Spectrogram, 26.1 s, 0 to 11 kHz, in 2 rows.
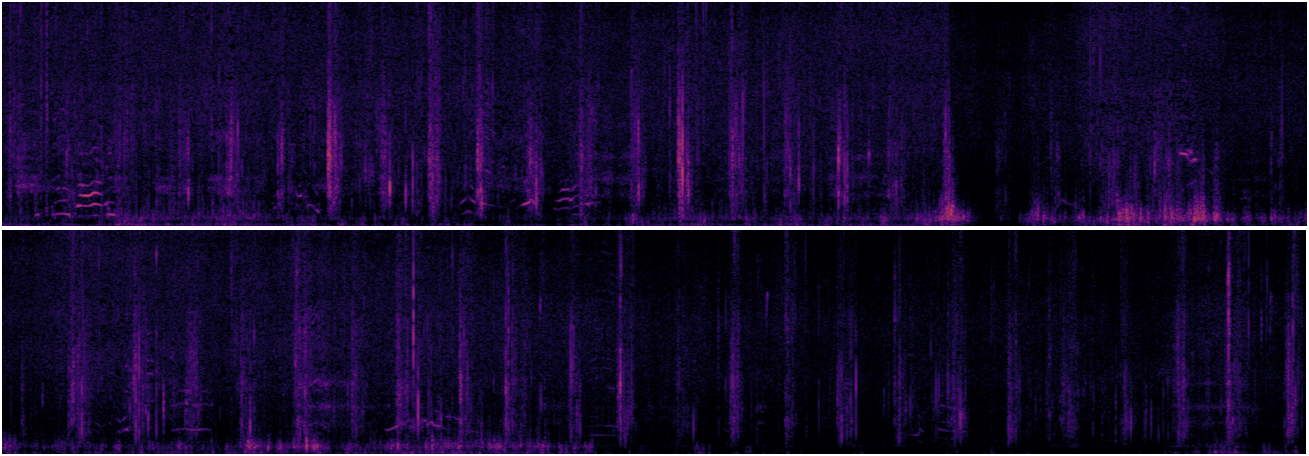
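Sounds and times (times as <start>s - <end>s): wind rumbling on microphone: 0.0s - 21.8s, 22.4s - 26.0s
footsteps on gravel: 0.0s - 26.0s
distant children calling: 0.1s - 6.5s, 13.9s - 17.9s.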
